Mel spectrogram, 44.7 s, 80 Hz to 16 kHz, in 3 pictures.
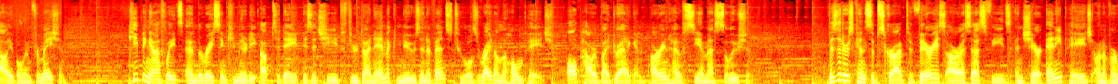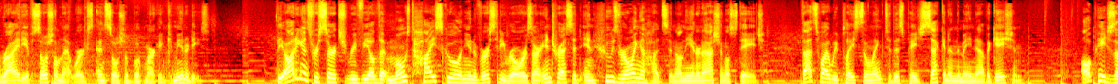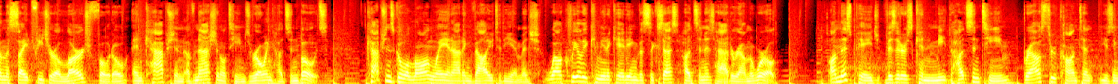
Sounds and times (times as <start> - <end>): Speech: 0.0 - 0.9, 1.7 - 10.1, 11.0 - 17.7, 18.6 - 28.6, 29.3 - 40.2, 40.8 - 44.7
Music: 0.0 - 44.7.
